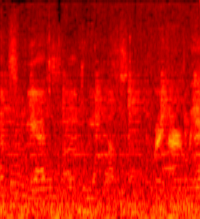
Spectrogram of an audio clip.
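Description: Car cabin while driving: a steady low rumble of engine and road noise, with voices chattering over it.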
